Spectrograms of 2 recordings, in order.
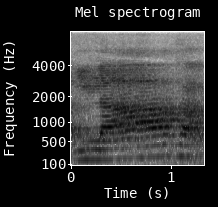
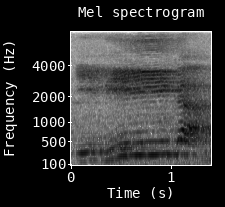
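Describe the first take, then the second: First: The middle vowel is a plain 'a' sound. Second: The middle vowel is a plain 'i' sound. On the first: "enggak ilaka, bukan" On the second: "Ilika bukan"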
